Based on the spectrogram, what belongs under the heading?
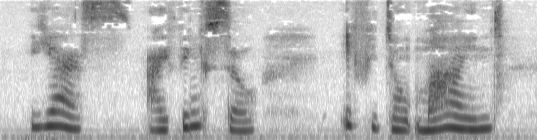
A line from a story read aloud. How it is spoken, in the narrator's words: faltered Emily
